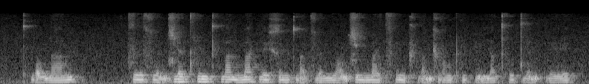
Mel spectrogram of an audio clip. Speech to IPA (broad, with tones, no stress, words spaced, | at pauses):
kʰwɔ̰˨˩n̪a˧˥n | t͡sɹ̩˧˥swə̰˨˩n ɕjɛ˥t̪ʰi˥˧nt̪ʰwa˥˩n mä˥kwe˨ɪ̯xə˧˥n t̪wä̰˨˩t͡swə˧˥n ɻɑ̰˨˩ŋɕi˥˧n ma˥˧ɪ̯t͡sʰʊ˥˩ŋ ʈ͡ʂʰwa̰˨˩nʂwɑ˥ŋpʰi˧˥ py̰˨˩ljä˥t̪ʰu˥˩t̪jɛ̰˨˩n fwe˧˥ɪ̯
